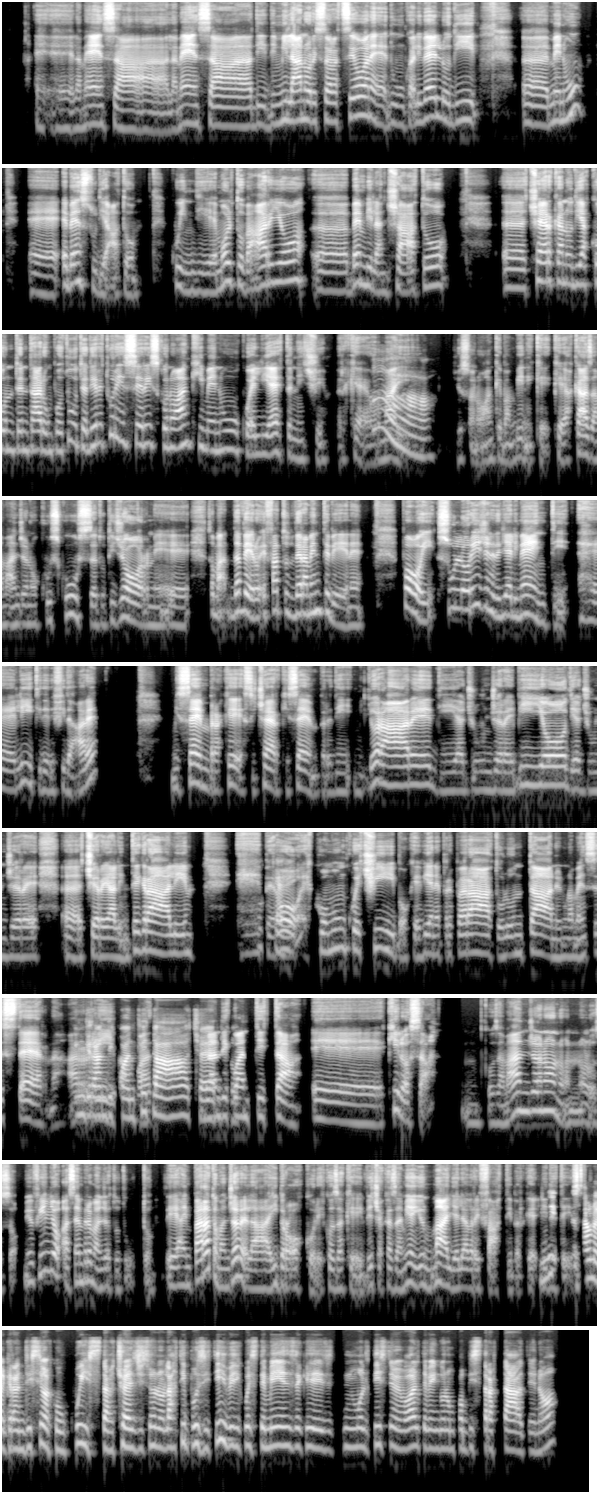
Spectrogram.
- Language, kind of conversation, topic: Italian, podcast, Cosa significa per te nutrire gli altri a tavola?
- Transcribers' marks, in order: other background noise; "insomma" said as "nsomma"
